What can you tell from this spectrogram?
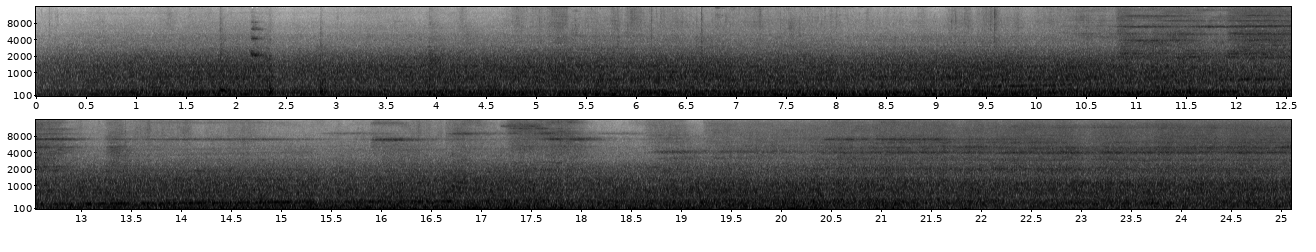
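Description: Metro Cammell EMU (M-Train) motor car running on the line, with dense steady running noise and a motor whine rising slowly in pitch as it gathers speed. Brief high-pitched wheel squeal comes in twice, about halfway through and again a few seconds later.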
